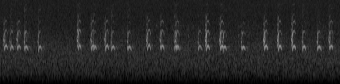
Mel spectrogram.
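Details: Red or Common Crossbill (Loxia curvirostra) giving a steady run of sharp, metallic chip notes, about four or five a second, at fairly even spacing. Some notes are grouped in quick pairs. There is little other sound.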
